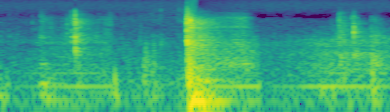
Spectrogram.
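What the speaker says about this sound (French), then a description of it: "On ferme la porte" A door pushed shut against the winter cold, one solid thud with a brief rattle, preceded and followed by soft shuffling and handling noise nearby.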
